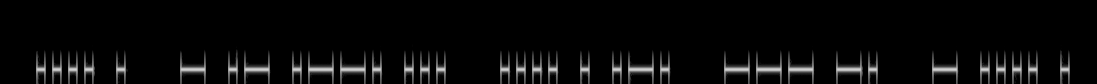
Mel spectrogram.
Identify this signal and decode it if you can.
Morse code, heard as a keyed tone, about 15 wpm, 700 Hz. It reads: HE TAPS HER ON THE
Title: Additional Easy Phrases 15wpm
